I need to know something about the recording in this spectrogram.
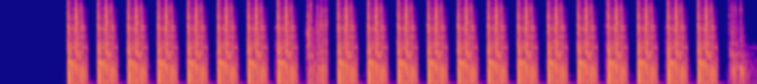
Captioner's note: typewriter keys clacking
